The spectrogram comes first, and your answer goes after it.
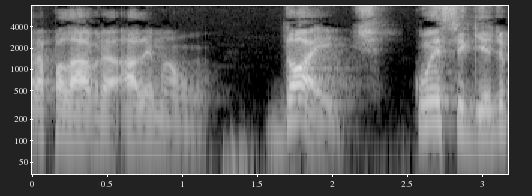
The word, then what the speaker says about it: Deutsch: Veja só como ficou mais fácil pronunciar a palavra alemão. Deutsch.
